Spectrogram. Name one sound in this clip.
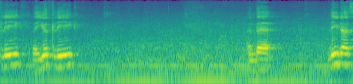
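A middle-aged man speaks slowly and formally into a microphone, with long pauses.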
